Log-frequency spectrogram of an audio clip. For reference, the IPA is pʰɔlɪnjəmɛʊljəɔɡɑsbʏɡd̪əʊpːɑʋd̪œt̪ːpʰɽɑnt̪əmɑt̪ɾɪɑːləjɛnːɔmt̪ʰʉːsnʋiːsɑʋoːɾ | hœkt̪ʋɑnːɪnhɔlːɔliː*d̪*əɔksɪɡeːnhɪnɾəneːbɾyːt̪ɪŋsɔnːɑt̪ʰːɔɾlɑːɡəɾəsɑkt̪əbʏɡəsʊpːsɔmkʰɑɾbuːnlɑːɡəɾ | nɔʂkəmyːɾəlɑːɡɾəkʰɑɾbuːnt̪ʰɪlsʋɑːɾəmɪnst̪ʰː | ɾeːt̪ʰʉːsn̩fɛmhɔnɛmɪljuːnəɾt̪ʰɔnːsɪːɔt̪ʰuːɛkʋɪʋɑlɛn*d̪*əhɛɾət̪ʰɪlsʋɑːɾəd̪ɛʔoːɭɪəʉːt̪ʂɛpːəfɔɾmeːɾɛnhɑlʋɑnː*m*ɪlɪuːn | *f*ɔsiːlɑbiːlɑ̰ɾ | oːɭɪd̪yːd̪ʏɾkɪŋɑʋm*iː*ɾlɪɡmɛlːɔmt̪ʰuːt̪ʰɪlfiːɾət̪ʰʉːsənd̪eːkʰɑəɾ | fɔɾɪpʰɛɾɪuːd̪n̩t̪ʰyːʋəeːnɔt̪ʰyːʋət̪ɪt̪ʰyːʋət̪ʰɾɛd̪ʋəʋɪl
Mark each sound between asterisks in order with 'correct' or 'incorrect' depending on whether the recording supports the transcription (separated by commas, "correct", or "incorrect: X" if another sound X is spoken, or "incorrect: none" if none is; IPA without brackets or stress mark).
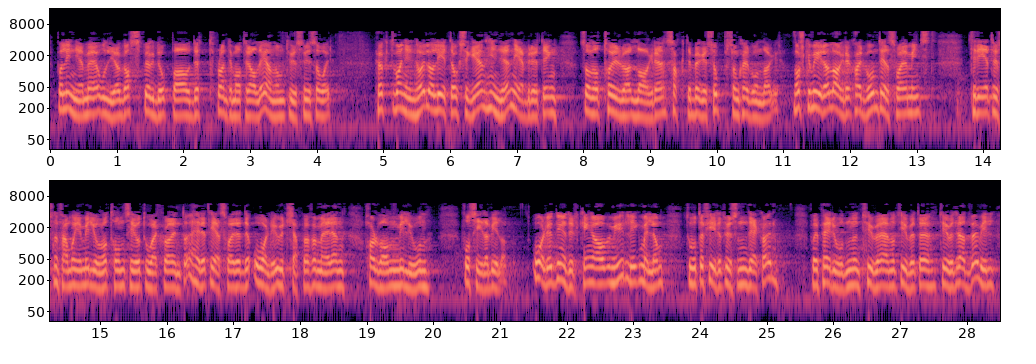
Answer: incorrect: t̪, incorrect: t̪, correct, correct, incorrect: yː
